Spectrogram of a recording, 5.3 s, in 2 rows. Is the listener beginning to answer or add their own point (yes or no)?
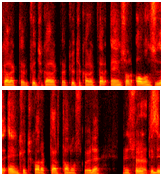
no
